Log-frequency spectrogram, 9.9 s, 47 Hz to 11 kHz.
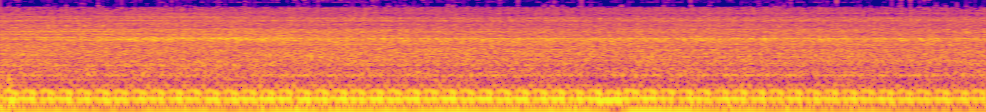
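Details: Ford Mustang GT350 V8 at idle: deep steady rumble with faint irregular chatter over it; noise at idle, source unclear.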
